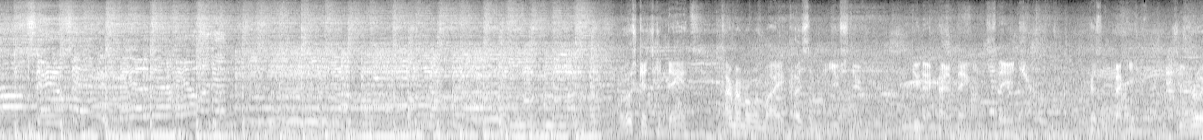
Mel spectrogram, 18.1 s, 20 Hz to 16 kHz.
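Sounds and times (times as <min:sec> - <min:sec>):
person singing rock song: 0:00.0 - 0:09.0
heavy bass line: 0:00.0 - 0:17.8.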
